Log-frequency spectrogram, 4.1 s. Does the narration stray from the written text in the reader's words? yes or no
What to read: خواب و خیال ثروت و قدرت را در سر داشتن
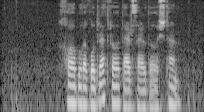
yes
